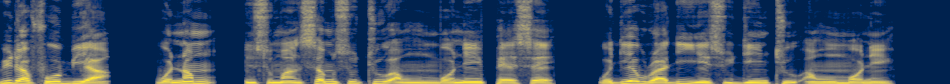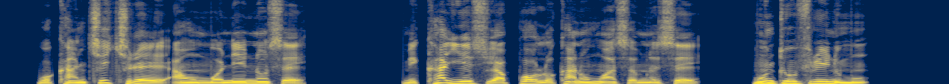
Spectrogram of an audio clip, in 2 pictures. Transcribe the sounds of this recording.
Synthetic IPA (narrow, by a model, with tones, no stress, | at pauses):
ju˦da˨fʊ˦ɔ˦bi˦a̰˨ | wɔ˨nã˦m | n̩˨sũ˨mã˨nsɛ̃˦msʊ˦tʰu˦a˨hʊ̃˨mbɔ˨nɪ̃˦pʰɛː˨sɛ˦ | wʔɔ˨dɪ˦ɛ˦wu˨ɾa˨dɪ˦je˦su˨dĩ˦n̩˦tʰu˦ʔa˨hʊ̃˨m˨bɔ̰˨nɪ̰̃˦ | wɔ˨kʰã˨ɲ˨t͡ɕʰɪ˦t͡ɕʰɪ˨ɾɛ˦a̰˨hʊ̃˨mbɔ̃˨nɪ̃˦nʊ̃˦sɛ˦ | mɪ̃˨kʰã˦je˦su˨a˨pʰɔ˦˨lʊ˨kʰã˦nʊ̃˨hʊ̃˦a˦sɛ̃˦mnʊ̃˦sɛ˦ | mʊ̃˦n̩˦tʊ̃˦mfɪ˦ɾi˦nʊ̃˨mũ˦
